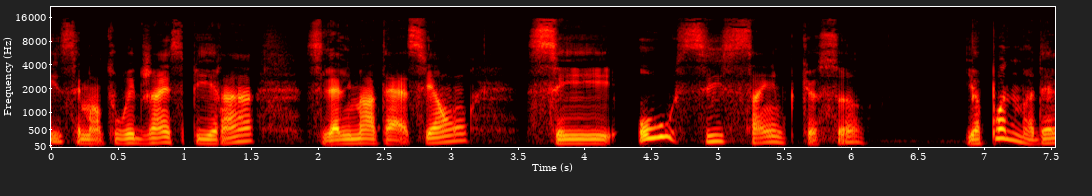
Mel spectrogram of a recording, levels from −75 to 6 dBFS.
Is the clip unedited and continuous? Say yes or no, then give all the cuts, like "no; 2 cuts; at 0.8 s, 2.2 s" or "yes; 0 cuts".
yes; 0 cuts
